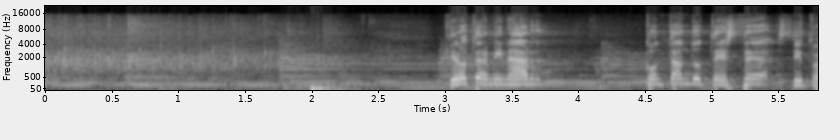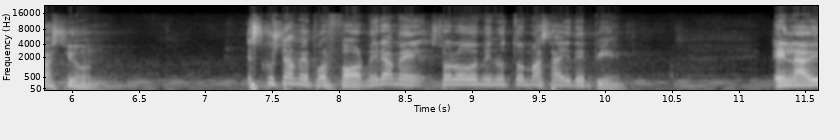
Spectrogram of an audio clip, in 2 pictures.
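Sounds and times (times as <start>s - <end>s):
church audience applauding: 0.0s - 2.5s
sustained low musical tones: 0.0s - 11.5s
speech: 3.0s - 3.9s, 4.5s - 6.3s, 7.3s - 10.2s, 11.2s - 11.5s.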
